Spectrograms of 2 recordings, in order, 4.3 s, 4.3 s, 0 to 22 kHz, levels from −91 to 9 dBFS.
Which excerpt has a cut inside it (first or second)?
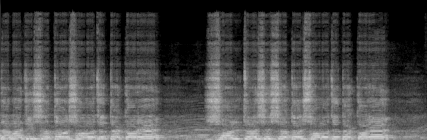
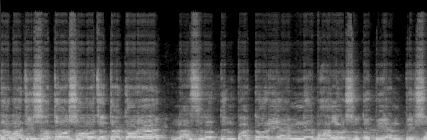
second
